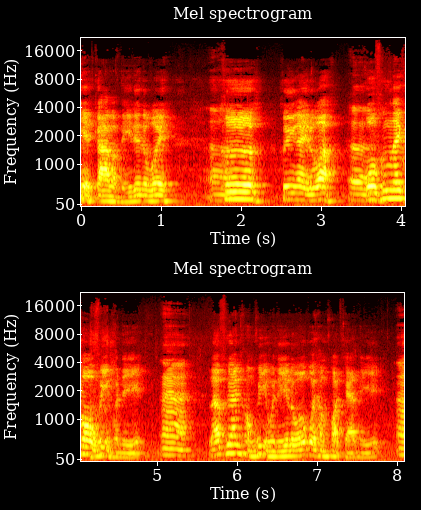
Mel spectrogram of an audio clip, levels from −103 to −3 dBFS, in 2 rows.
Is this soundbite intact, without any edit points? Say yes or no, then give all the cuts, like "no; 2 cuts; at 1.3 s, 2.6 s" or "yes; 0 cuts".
yes; 0 cuts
